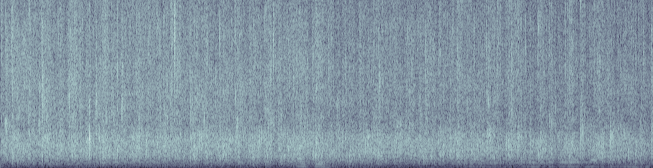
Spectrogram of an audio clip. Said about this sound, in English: Thank you very much. Could we have a round of applause, please?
